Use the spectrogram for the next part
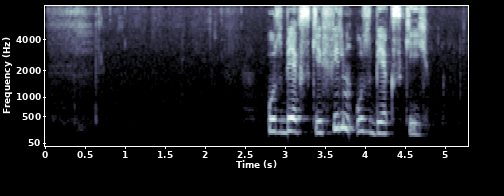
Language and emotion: Russian, neutral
